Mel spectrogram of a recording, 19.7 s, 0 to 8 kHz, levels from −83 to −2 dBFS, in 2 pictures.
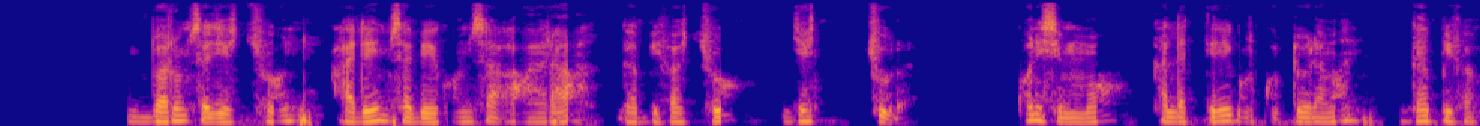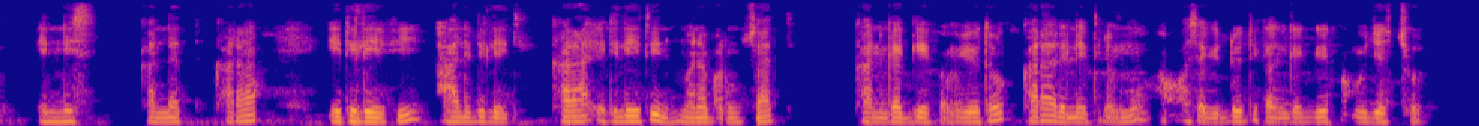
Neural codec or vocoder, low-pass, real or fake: vocoder, 44.1 kHz, 128 mel bands, Pupu-Vocoder; 7.2 kHz; fake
